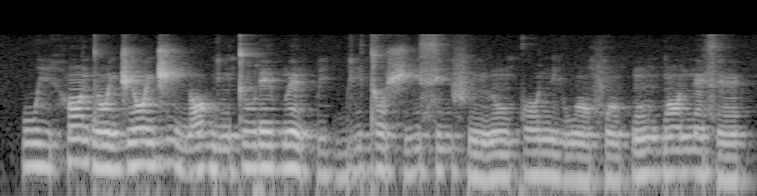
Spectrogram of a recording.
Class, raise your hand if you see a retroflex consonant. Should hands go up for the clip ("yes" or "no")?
no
